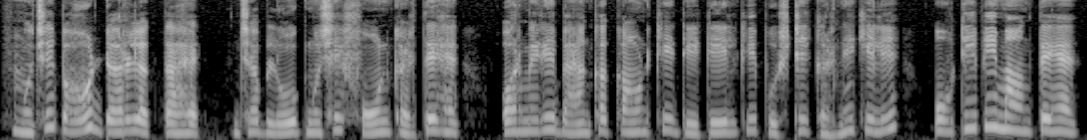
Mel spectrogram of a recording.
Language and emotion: Hindi, fearful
